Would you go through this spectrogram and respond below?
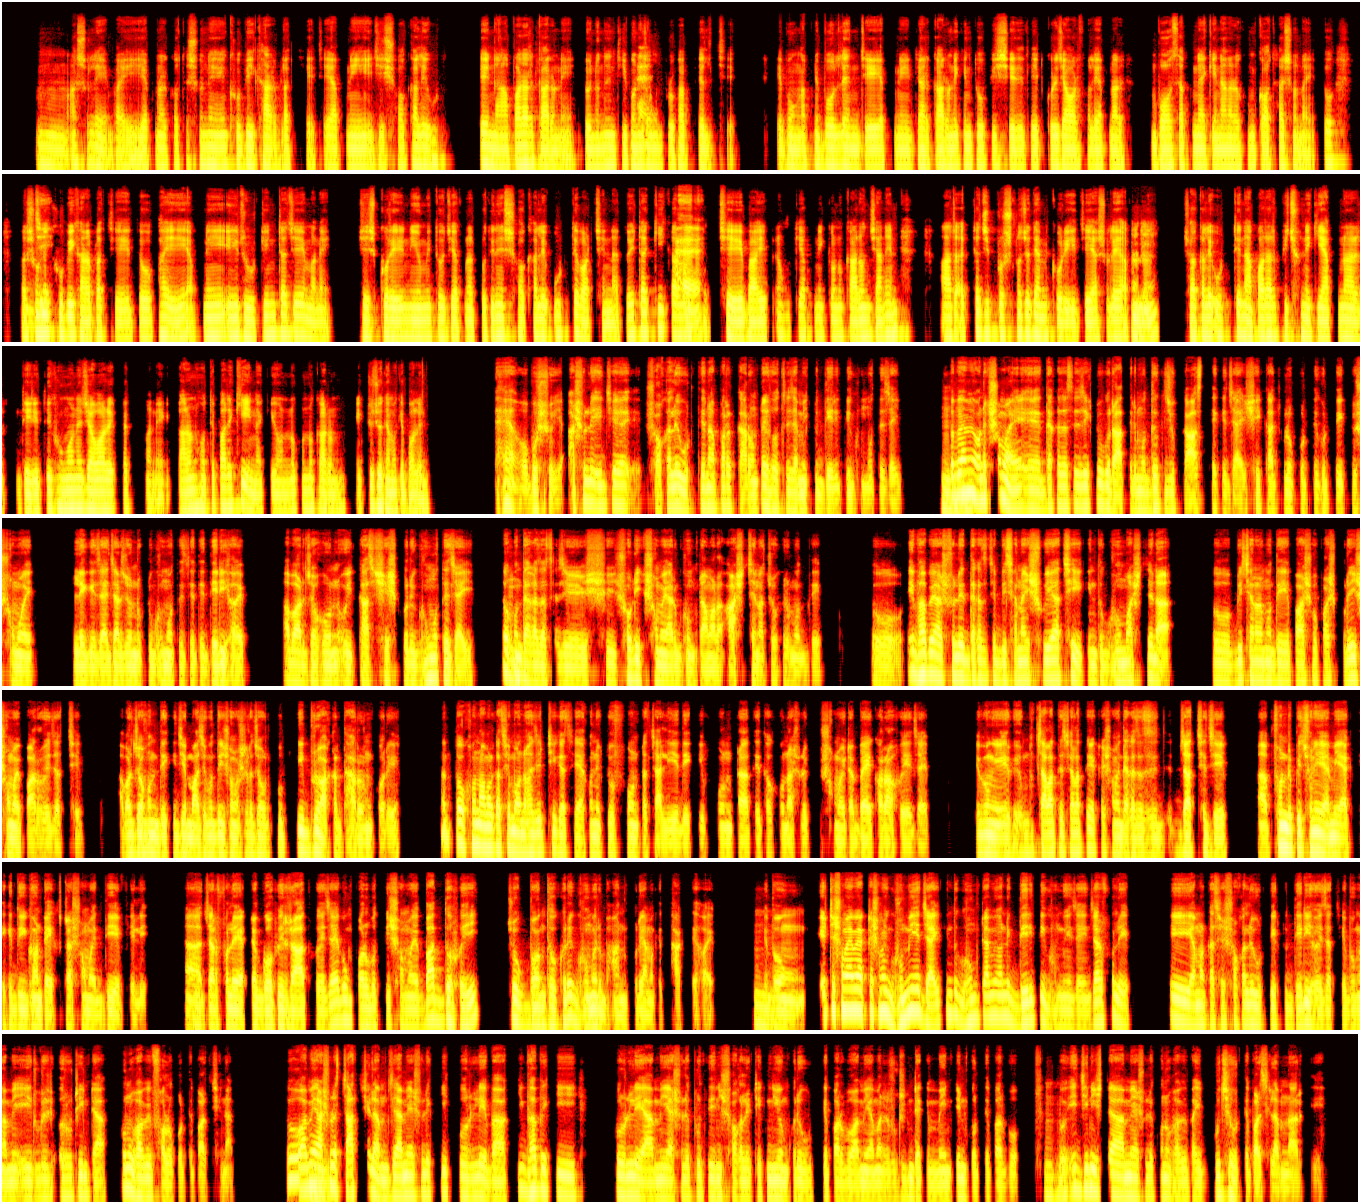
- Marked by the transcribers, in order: "এরকম" said as "এক্রম"; "ঘুমানো" said as "ঘুমানে"
- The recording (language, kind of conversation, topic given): Bengali, advice, প্রতিদিন সকালে সময়মতো উঠতে আমি কেন নিয়মিত রুটিন মেনে চলতে পারছি না?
